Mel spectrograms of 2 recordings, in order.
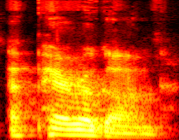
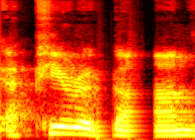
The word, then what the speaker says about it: Apeirogon: It's Apeirogon. Some people say Apeirogon. They might be right too. And there's two ways to say it.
